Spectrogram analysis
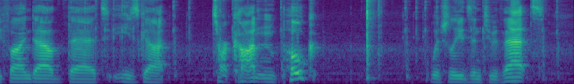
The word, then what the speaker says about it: Tarkatan: Or I don't know how you pronounce it. Tarkatan. Yeah, Tarkatan. Okay, I'm right.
